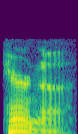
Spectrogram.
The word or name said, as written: Herne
